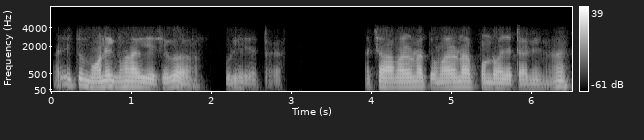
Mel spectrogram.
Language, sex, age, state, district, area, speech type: Bengali, male, 18-30, West Bengal, Murshidabad, urban, conversation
